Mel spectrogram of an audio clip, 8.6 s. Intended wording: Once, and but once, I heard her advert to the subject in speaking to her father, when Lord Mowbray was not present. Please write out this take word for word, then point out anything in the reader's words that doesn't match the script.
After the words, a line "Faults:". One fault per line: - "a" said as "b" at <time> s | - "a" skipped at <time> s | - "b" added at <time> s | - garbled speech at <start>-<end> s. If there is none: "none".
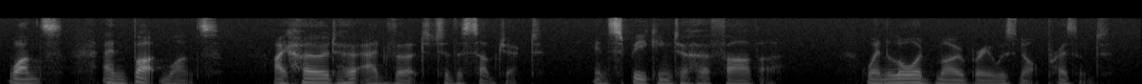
Once, and but once, I heard her advert to the subject in speaking to her father, when Lord Mowbray was not present.
Faults:
none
